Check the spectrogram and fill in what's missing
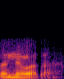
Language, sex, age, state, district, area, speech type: Sanskrit, male, 45-60, Karnataka, Vijayapura, urban, conversation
